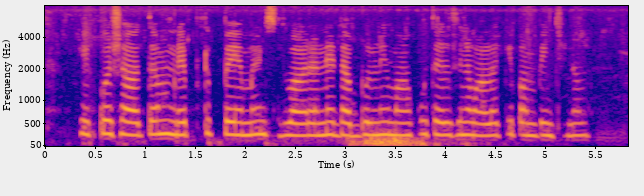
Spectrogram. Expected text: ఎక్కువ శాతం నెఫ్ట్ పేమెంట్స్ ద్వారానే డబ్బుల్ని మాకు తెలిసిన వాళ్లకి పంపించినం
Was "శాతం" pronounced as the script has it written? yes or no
yes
